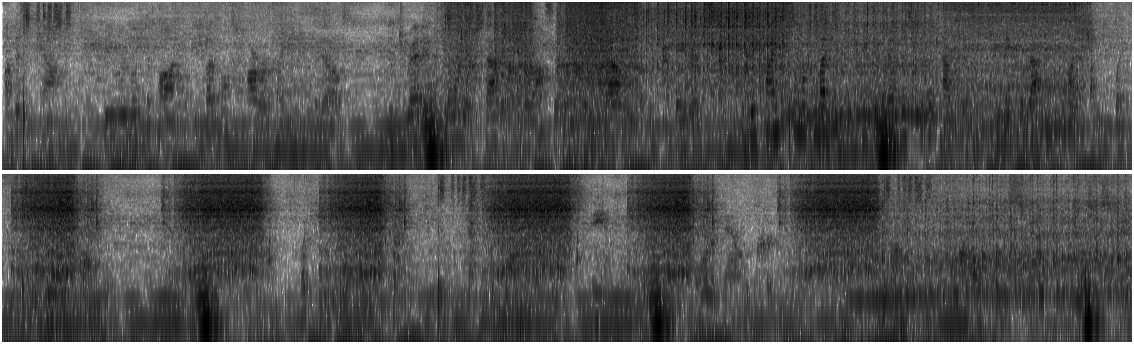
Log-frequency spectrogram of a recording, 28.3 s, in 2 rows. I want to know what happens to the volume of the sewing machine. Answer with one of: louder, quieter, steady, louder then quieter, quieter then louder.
steady.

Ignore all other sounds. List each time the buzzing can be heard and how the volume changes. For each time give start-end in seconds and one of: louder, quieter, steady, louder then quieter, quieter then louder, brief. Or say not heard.
0.0-28.1 quieter then louder.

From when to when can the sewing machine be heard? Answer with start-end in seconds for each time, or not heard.
5.4-28.2.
